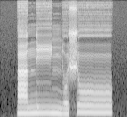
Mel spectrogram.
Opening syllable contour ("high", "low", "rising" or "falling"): low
